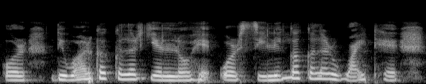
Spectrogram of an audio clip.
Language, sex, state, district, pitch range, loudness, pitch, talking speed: Hindi, female, Arunachal Pradesh, Longding, 195-235 Hz, -14 LUFS, 205 Hz, 170 wpm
